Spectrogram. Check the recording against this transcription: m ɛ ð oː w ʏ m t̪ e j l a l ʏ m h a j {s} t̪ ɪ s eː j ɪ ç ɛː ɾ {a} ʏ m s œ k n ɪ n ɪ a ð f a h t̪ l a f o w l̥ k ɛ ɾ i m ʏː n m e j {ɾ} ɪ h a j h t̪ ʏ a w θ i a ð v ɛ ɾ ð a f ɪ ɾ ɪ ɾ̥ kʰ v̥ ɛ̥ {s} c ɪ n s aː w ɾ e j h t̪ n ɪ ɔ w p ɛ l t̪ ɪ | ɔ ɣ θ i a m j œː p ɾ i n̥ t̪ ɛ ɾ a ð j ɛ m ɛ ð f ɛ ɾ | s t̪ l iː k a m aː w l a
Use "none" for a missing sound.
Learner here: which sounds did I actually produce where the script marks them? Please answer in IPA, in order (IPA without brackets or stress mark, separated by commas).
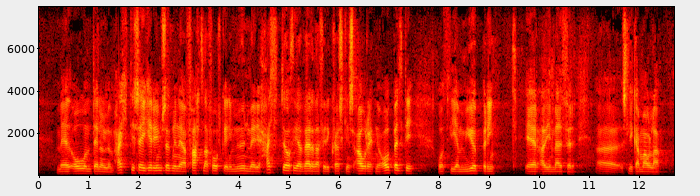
h, i, ɾ, s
